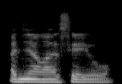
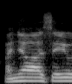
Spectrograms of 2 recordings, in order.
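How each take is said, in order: First: The greeting is mumbled and barely audible. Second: The greeting is said clearly and audibly. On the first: The greeting is made without any sincerity. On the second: The greeting is made in earnest.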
